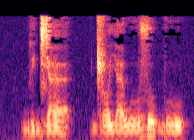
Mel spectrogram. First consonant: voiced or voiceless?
voiced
